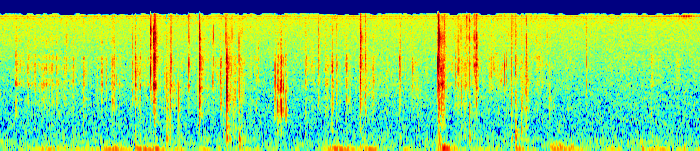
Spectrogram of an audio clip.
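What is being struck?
Bar of soap scraped with a knife blade.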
